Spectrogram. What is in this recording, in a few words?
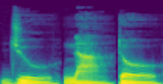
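"junato", concatenated syllables; Affixing experiment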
